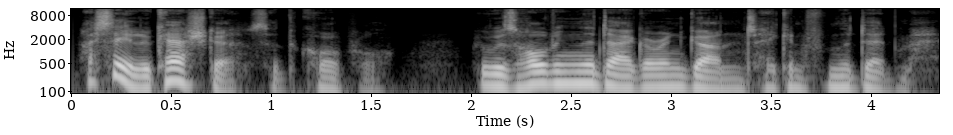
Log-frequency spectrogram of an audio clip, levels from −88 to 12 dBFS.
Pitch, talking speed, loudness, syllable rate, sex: 120 Hz, 250 wpm, -17 LUFS, 6.7 syllables/s, male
